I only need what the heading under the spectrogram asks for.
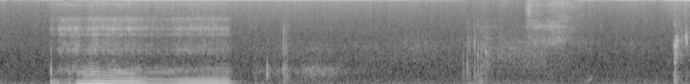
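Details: Sleeping English Bulldog named Belchior, a small pet, snoring: one long, loud, buzzy low rumble lasting nearly two seconds, then quiet breathing and faint rustles indoors.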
